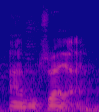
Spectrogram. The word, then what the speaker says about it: Andrea: plan especially written for her name is actually an trai and I apologized Andrea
